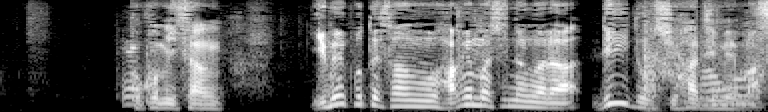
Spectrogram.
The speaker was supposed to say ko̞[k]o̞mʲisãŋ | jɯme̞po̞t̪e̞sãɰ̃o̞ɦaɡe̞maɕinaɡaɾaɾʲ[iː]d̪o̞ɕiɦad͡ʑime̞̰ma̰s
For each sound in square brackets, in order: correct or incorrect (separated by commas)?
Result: correct, correct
